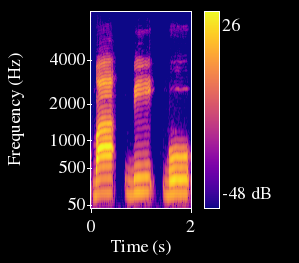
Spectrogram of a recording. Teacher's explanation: تو یہ دونوں ہونٹوں کے جو اندرونی تر حصہ ہے ان کے ملنے سے حرف با ادا ہو رہا ہے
